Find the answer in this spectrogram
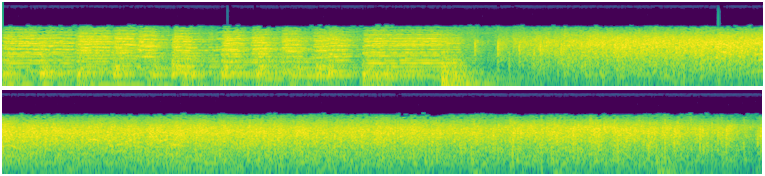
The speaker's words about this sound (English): Isn't Phil a ham? He even puts applause on the record.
